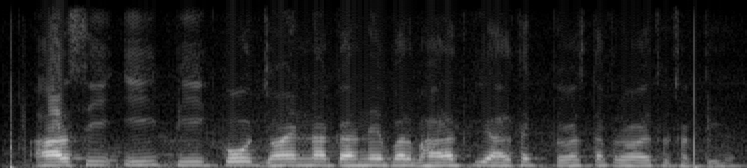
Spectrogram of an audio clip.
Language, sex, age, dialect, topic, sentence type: Hindi, male, 18-24, Awadhi Bundeli, banking, statement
